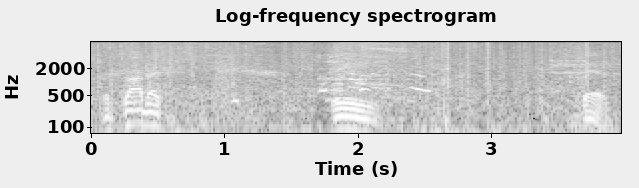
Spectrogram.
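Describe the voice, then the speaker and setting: An actor playing a suave, cold-blooded Martian invader in a 1950s radio drama, speaking with smug, polite, measured menace. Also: male voice, deep voice, expressive, exaggerated voice. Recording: noisy old radio show recording.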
